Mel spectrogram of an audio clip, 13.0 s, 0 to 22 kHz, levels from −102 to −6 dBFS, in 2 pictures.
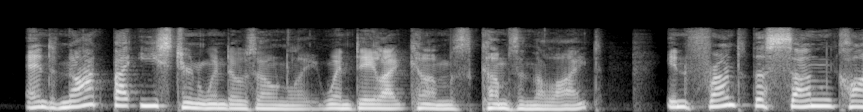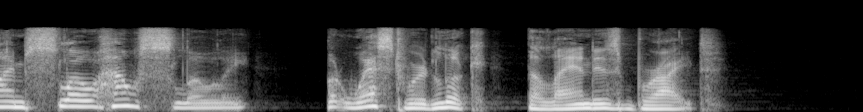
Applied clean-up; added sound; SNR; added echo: none; none; none; none.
